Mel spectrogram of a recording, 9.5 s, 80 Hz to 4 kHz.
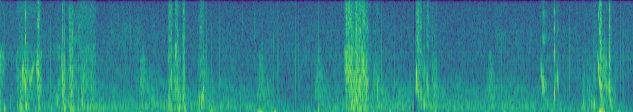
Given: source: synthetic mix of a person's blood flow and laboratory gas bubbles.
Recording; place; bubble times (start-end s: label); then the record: Doppler ultrasound of blood flow; subclavian vein
0.00-0.22 s: bubbles
0.24-0.64 s: bubbles
0.80-1.45 s: bubbles
2.52-2.81 s: bubbles
2.97-3.10 s: bubbles
5.16-5.57 s: bubbles
5.62-5.70 s: bubbles
6.22-6.45 s: bubbles
8.10-8.40 s: bubbles
8.72-9.22 s: bubbles
From the record:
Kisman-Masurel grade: 232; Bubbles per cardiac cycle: several, 3 to 8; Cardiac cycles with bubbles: 50 to 99%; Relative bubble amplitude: moderate (0.250 to 0.450); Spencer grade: 3 (all of the cardiac periods contain showers or single bubble signals, but not dominating or overriding the cardiac motion signals); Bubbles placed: anywhere in the cardiac cycle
